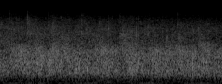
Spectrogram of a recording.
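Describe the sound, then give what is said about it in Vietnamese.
Steady applause from an audience at a wedding gathering, a soft, even wash of many hands clapping that holds at low volume throughout without voices or breaks. “Hãy cho một tràng vỗ tay thật lớn nữa nào.”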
